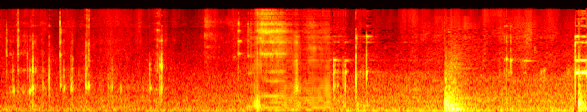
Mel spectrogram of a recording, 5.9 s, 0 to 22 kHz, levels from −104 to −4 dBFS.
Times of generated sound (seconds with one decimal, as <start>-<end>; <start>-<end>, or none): 2.5-3.3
